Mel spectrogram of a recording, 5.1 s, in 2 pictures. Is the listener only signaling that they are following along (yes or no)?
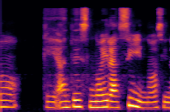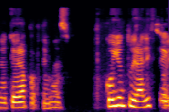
yes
